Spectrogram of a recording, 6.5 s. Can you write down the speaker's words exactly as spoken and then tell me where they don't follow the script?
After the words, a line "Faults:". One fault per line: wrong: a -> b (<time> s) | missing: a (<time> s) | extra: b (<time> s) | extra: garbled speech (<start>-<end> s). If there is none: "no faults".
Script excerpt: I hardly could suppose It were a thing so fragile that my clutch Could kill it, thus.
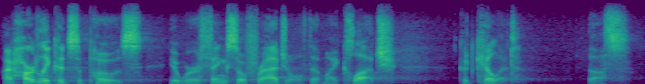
I hardly could suppose It were a thing so fragile that my clutch Could kill it, thus.
Faults:
no faults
